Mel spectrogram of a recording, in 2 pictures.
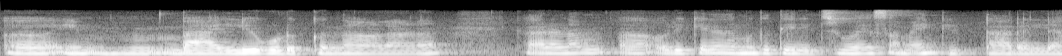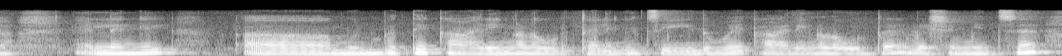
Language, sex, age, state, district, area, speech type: Malayalam, female, 30-45, Kerala, Palakkad, rural, spontaneous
